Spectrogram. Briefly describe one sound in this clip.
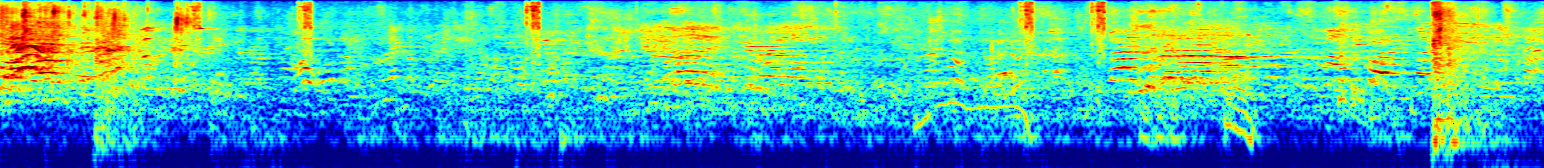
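A gymnast's feet thump on a wooden beam.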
